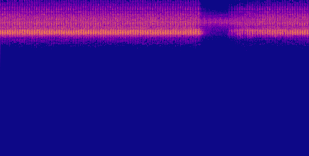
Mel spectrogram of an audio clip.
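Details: Grasshopper sound without music: a thin, high, rapidly ticking buzz runs unbroken for four seconds, dips to near silence briefly, then swells back to the same steady level.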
